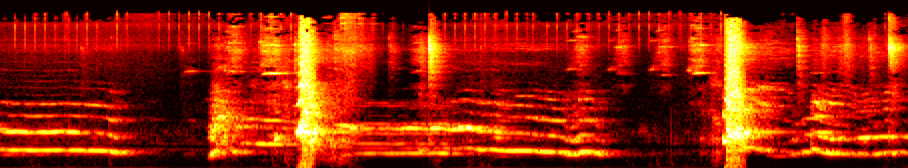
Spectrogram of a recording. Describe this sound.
A large dog barks and then howls like a wolf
